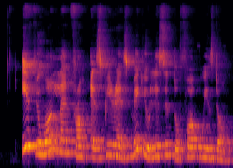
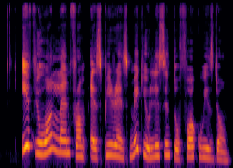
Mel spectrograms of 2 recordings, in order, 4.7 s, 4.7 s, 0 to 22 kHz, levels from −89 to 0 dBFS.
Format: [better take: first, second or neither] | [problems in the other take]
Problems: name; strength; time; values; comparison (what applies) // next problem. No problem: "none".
second | room echo; dies away in 0.7 s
